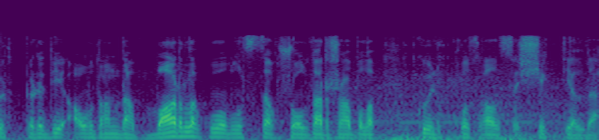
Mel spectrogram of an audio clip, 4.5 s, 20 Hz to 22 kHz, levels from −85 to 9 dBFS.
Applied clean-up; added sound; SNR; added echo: none; none; none; none.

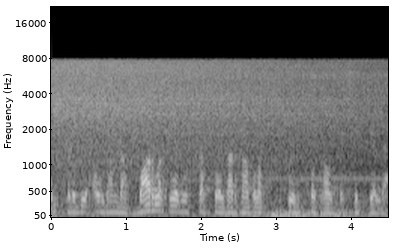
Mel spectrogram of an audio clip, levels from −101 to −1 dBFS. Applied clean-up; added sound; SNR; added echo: none; Explosion; -1 dB; reverberation time 0.5 s.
